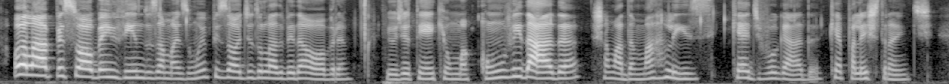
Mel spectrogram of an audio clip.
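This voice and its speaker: The voice sounds animated, moving at a moderate pace with ordinary pitch variation. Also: woman, fairly high pitch for a woman. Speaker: podcast host, engineer. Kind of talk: interview podcast.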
